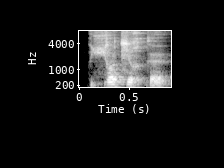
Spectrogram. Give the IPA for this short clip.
ç ɔ t͡s ʉ χ k ɐ

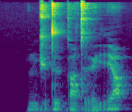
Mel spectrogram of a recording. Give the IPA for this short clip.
n d͡ʒ ʏ t ɨ k ɑ t r ʏ rʲ ɑ

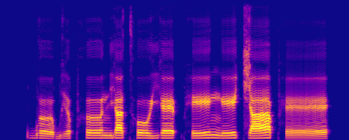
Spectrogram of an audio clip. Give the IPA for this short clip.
b ɤː˧˩ b i˩˧ ə̯ pʰ ɤː˧ n j a˧ t̪ʰ oː˧ j ɛː˧ p̚ h eː˧˥ ŋ eː˧˥ t͡ɕ aː˧˥ pʰ ɛː˩˧

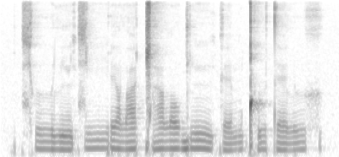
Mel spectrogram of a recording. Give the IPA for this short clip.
t͡ɕʰ ɯː˨ lʲ ẽ˨ t͡ɕ iː˧ ɾ e˧ lˠ a˦ ɡ͡ǁ a˦ lˠ o˦ ɡ j ĩː˦˨ k ɛ˨˦ m ǃʼ ɯ˧ t ɛ˧ l ɯ˦ x

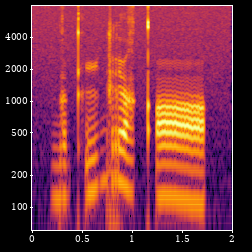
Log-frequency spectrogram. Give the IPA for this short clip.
ɡ ɵ kʼ y ɡ r ɯ ʁ kʼ ɔ

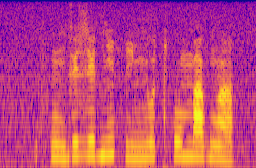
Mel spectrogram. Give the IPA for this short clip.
f ũ˨ ɡ ɪ˦ z ɪ˦ d ĩ˦ h i˨ ɲ o˦ tʰ o˦ m a˦ ɡʷ ã˨

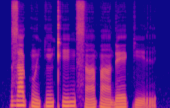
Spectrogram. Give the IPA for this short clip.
z a˦ kʷ ĩ˨ k ĩ˦ kʰ iː˦ ŋ s ã˨˦ p ã˨ ɗ eː˦ k i˨ r

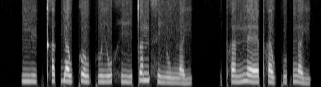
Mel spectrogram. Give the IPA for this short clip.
m yː˨ k̚ t̪ʰ ɐ˧ k̚ j ɐ˨˥ w k o˨ w kʷ iː˨˥ w h iː˨˥ t̪ ɐ˥ n s iː˨ w ŋ ɐ˨˧ j | pʰ ɐ˨˥ n n̪ ɛː˨˥ pʰ ɐ˨˩ w kʷ ɐ˧ p̚ ŋ ɐ˨˩ j

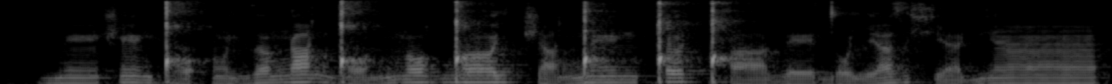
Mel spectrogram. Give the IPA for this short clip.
b ẽː˨ ʃ ẽ˦ ɡ͡ǃ ɔ˩ ʔ õ˨ lʲ ð ʌ˦ ŋ a˥ ŋ͡ǃ ɔ˩ nː ɔ˦ ŋ͡ǃ ʌː˦ lʲ t͡ʃ a˩ ŋ͡ǃ ẽː˦ ŋ ǃ ə˥ ǃʰ a˩ ð e˨ d o˨ lʲ a˥ z xʲ æ˩ ɡʲ æ̃ː˦

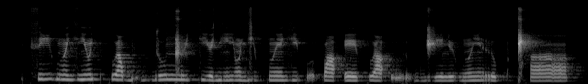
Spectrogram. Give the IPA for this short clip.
t͡s i ɡʷ ẽ zʲ õ tʲ kʷ ɑ b ṵ b d u ŋ͡ǁ y tʲ ø dʲ ẽ j õ dʲ ø kʷ ẽ zʲ e p o̰ p ɑ ʔ e kʷ ɑ ʔ ṵ ɾ ṵ b d͡ʒ i l y ɡʷ ĩ r u p ǁʰ ɑ̃

